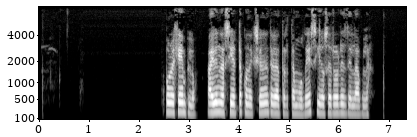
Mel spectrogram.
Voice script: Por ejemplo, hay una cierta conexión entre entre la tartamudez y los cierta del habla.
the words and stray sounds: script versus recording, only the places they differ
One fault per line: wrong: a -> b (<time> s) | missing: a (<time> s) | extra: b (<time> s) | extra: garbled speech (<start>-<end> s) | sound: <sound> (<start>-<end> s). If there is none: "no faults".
missing: entre (4.7 s)
wrong: cierta -> errores (5.8 s)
